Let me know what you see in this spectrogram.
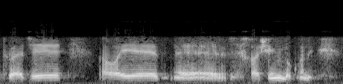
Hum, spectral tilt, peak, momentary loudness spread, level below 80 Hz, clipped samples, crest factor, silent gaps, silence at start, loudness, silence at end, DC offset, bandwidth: none; -7.5 dB/octave; -2 dBFS; 7 LU; -48 dBFS; under 0.1%; 12 dB; none; 0 s; -12 LUFS; 0.05 s; under 0.1%; 4.9 kHz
